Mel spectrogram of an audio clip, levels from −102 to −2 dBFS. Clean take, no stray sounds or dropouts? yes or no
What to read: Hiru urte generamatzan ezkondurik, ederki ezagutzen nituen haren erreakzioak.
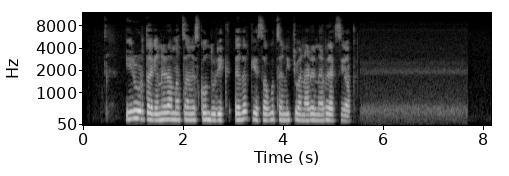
yes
